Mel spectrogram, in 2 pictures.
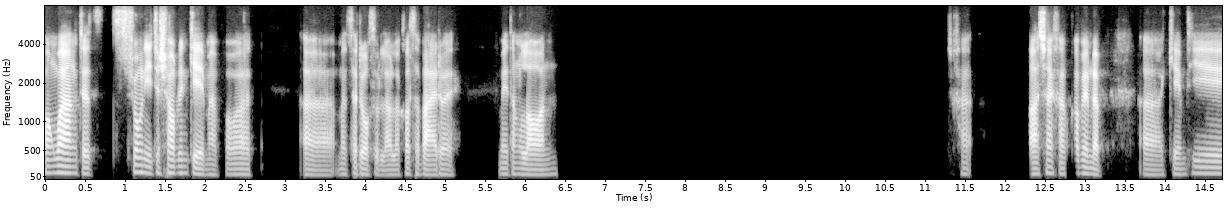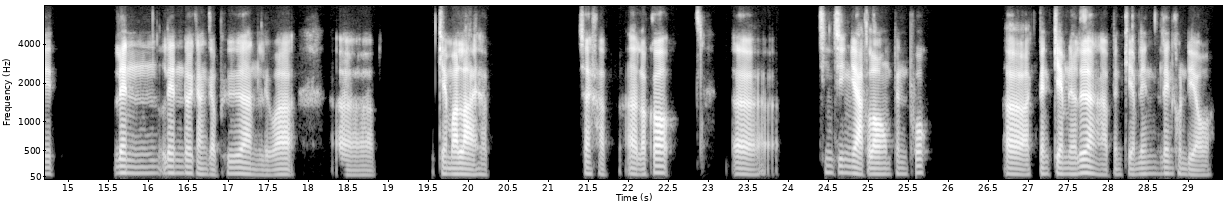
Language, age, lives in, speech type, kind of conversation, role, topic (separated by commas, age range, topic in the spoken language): Thai, 20-24, Thailand, conversation, unstructured, none, ทำไมคนบางคนถึงโกรธเมื่อมีคนวิจารณ์งานอดิเรกของเขา?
